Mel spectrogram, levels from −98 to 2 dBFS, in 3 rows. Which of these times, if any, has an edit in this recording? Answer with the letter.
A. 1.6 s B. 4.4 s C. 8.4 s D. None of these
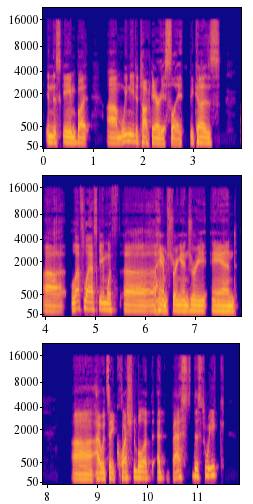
D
